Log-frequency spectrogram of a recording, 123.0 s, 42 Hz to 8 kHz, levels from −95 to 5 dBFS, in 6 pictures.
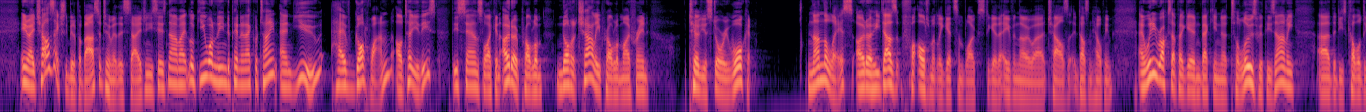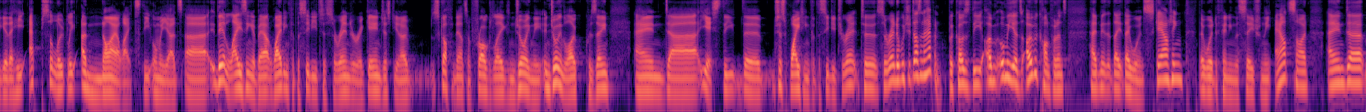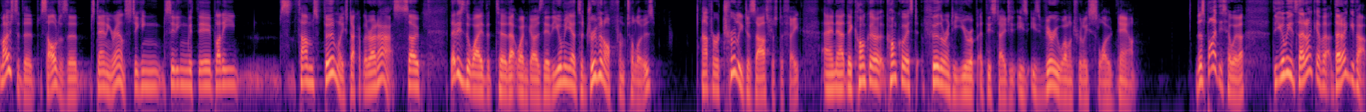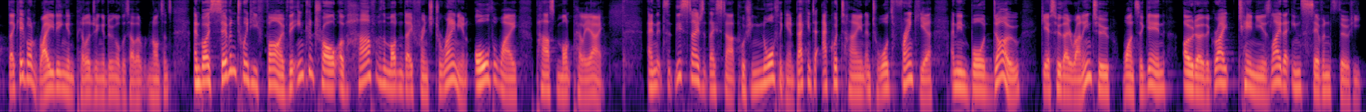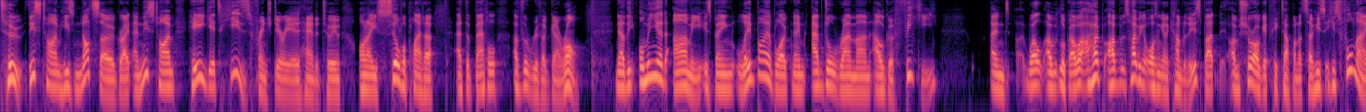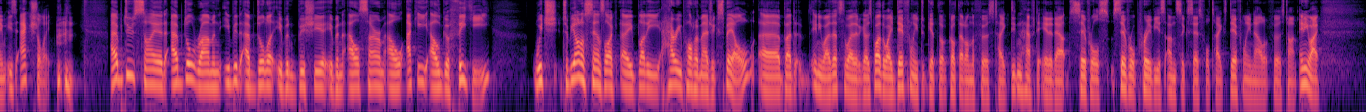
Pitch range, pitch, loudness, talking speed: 110-160 Hz, 130 Hz, -25 LUFS, 210 wpm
